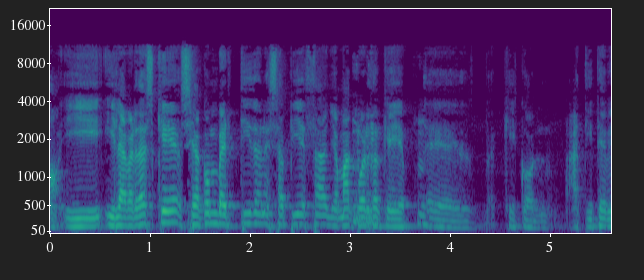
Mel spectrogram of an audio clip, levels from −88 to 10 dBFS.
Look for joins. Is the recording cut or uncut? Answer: uncut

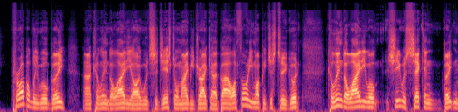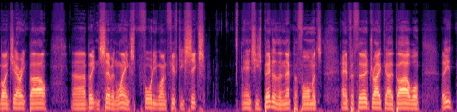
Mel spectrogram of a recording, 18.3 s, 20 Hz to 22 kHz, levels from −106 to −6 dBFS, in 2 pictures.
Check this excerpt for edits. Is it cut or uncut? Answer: cut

